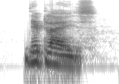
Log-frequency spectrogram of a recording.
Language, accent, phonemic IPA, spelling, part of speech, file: French, Canada, /de.plɛz/, déplaises, verb, LL-Q150 (fra)-déplaises.wav
- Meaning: second-person singular present subjunctive of déplaire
